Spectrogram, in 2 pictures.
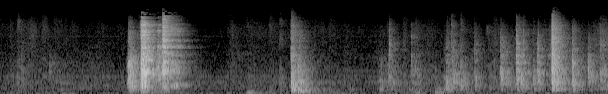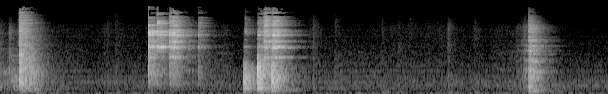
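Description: Crockery, cutlery and a steel pot lid clinking and clattering in separate bursts: a cluster about two seconds in, a run of smaller clinks in the middle, two loud clatters just past the middle, and a last one near the end. A faint steady hum runs underneath.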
